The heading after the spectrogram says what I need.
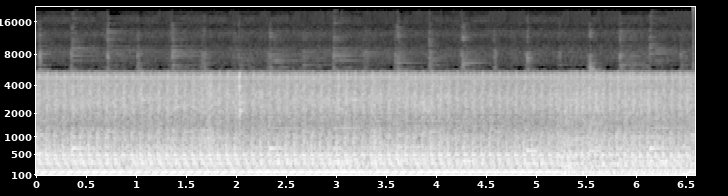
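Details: Carbureted Ford V8 started after sitting all winter, running on seven cylinders: rough idle with dull, irregular low thumping about three times a second under jackhammer-like clatter; rod knock suspected.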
